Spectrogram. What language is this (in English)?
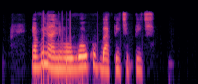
Ganda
